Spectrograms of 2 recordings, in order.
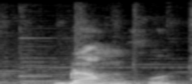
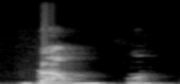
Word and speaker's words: ব্রাহ্মণ: এর সঠিক উচ্চারণ হচ্ছে নদী। এরপরে দেখি কি আছে, ব্রাহ্মণ।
